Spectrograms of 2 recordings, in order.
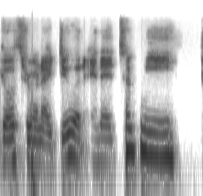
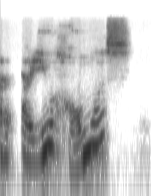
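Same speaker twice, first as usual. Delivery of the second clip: put-on voiced stage whisper, half-whispering; 3 semitones higher than usual. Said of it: "he was kind of whispering it".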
